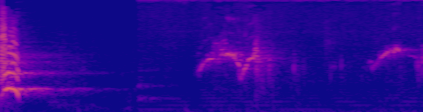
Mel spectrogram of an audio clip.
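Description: A short, loud yelp right at the start, then birds chirping twice over a steady low hum.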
